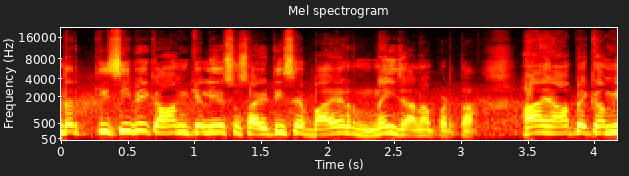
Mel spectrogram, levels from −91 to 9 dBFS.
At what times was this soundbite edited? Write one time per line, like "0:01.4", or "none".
none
